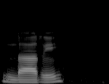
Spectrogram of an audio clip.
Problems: none marked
